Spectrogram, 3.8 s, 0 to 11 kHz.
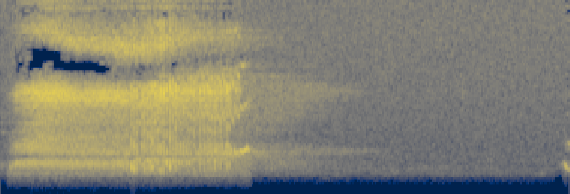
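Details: Morning Eurasian jay, Wittlich valley, 2018: a single loud, hoarse screech lasting well over a second, then quiet with a faint chirp at the end.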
